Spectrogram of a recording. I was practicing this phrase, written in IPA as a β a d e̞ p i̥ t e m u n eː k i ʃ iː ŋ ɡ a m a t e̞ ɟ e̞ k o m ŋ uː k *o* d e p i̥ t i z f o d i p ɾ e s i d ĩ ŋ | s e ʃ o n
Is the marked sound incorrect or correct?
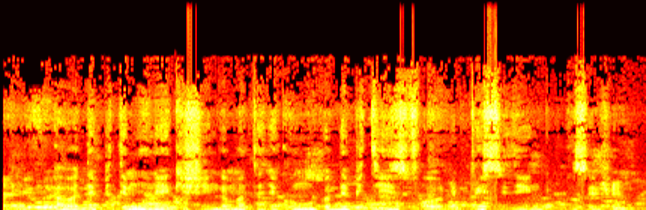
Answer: correct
